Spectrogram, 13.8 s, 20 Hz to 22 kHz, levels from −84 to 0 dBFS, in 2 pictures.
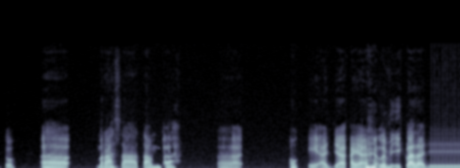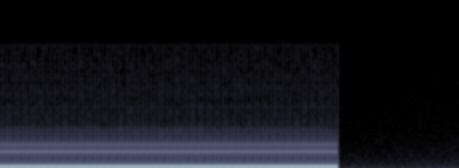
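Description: A system hang loop runs from 6.48 s to 11.98 s, right after "lebih ikhlas". The playback system froze while the audio hardware kept replaying the last contents of its buffer, so a single 40 ms slice of speech repeats exactly, well over a hundred times. At a loop rate of 25 Hz it becomes a coarse, rattling buzz that holds for about five and a half seconds before normal audio resumes.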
